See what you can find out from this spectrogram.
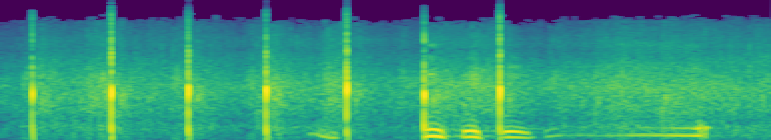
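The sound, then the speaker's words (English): An audience claps hands in unison as a thank-you to the mothers standing, about seven sharp, evenly spaced claps at a steady beat, with a voice speaking briefly under the later claps. “Let's give them a big thank you with a hand clap.”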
